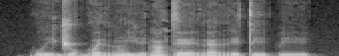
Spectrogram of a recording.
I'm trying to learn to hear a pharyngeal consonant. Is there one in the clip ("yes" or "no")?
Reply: no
